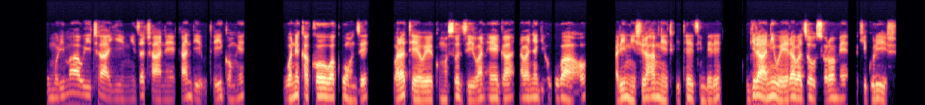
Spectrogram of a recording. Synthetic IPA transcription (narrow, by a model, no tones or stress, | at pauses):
umuɾimawiːt͡ʃaːjimŋiːzat͡ʃaːne̞kʰaːndiutʰejiɡo̞mŋe̞ | uβo̞ne̞kʰakʰo̞wakʰuːnze̞ | waɾatʰe̞ːwe̞kʰumuso̞ziwan̥he̞ɡanaβaɲaɡiɦuɡuβaːho̞ | βaɾimŋiʃiɾahamŋe̞twiːtʰe̞zimbe̞ɾe̞ | kuɡiɾaniwe̞ːɾaβazo̞ːβuso̞ɾo̞me̞βakʰiɡuɾiːʃḁ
